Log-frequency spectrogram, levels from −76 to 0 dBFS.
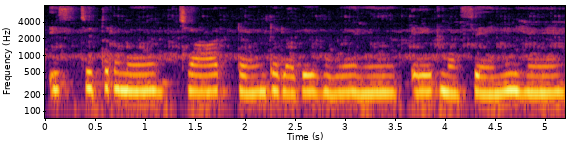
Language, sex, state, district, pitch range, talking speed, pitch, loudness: Hindi, female, Chhattisgarh, Raigarh, 215-230 Hz, 105 wpm, 225 Hz, -13 LUFS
